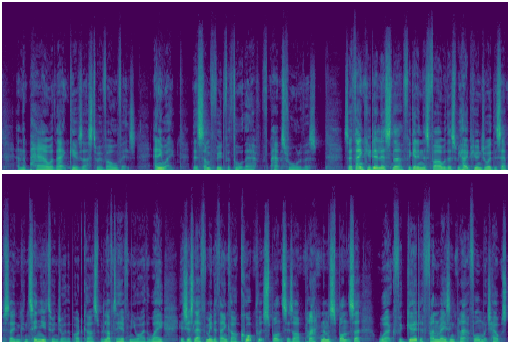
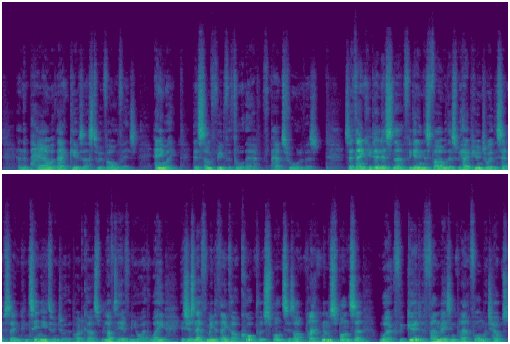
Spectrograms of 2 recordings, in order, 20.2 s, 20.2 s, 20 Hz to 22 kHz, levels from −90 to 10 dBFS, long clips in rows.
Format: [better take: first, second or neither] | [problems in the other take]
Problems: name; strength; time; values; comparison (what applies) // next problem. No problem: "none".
first | off-mic speech; far // room echo; very slight; dies away in 0.4 s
